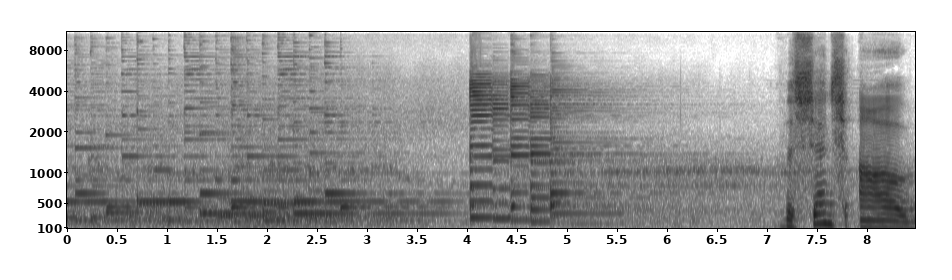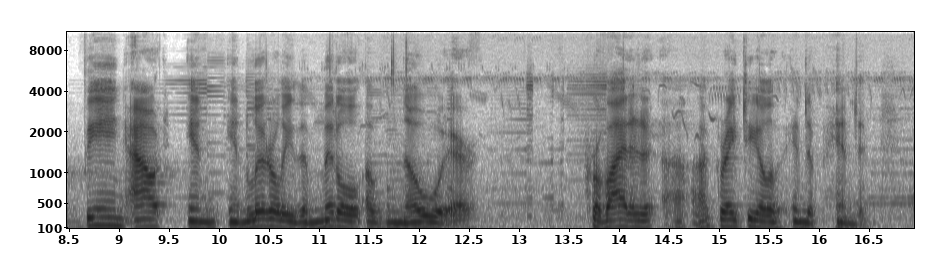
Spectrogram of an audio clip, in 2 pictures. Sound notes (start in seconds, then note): 3.9 wind blowing; 3.9 banjo playing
